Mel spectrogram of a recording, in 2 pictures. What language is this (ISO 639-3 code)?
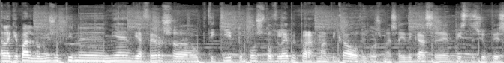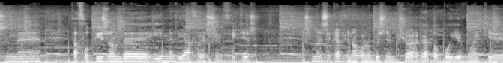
ell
